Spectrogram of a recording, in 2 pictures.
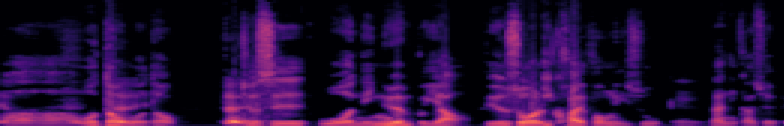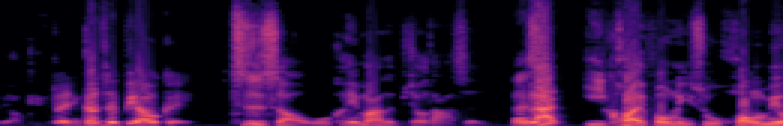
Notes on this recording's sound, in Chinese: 本集各種爆音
